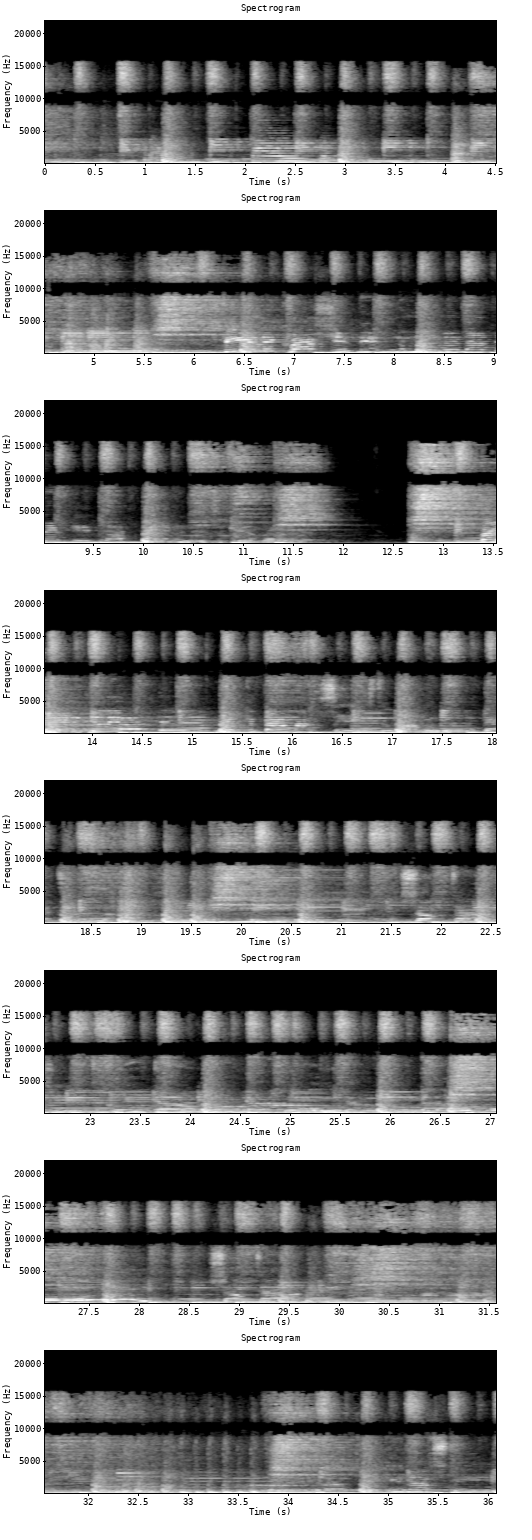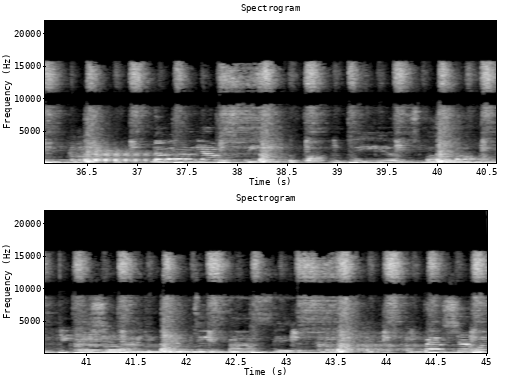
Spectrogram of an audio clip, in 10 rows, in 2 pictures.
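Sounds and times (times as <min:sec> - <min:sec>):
live reggae band playing: 0:00.0 - 0:45.0
lead vocal singing: 0:05.6 - 0:11.9, 0:13.2 - 0:32.6, 0:33.6 - 0:45.0.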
